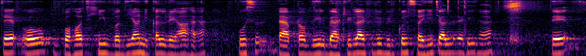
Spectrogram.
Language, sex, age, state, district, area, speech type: Punjabi, male, 18-30, Punjab, Pathankot, urban, spontaneous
